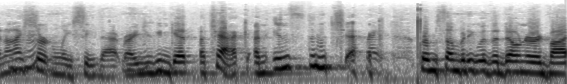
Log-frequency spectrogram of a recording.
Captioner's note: chuckling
